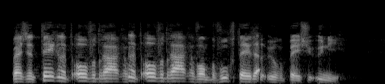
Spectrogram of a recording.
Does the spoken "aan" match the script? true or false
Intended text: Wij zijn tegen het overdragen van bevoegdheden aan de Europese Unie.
false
